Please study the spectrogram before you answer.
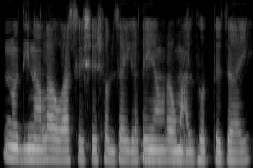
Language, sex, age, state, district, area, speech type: Bengali, female, 30-45, West Bengal, Birbhum, urban, spontaneous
